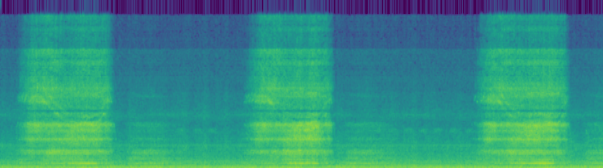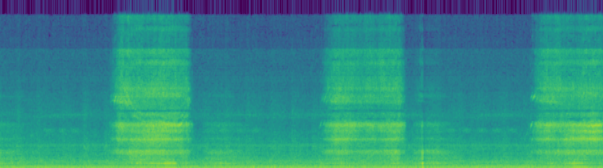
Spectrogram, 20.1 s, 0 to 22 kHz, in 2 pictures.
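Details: Girl snoring in sleep: loud, harsh, rasping breaths repeating about every 3.5 seconds, around 17 a minute, over a steady low hum.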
